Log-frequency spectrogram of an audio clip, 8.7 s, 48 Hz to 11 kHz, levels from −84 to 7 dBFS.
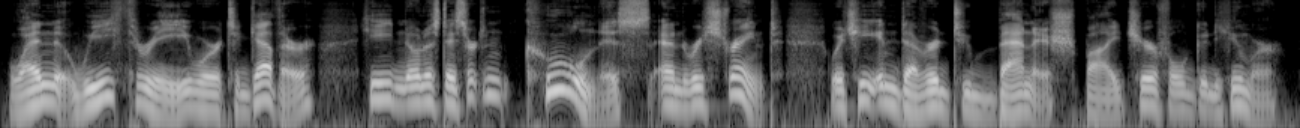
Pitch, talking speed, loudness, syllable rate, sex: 120 Hz, 145 wpm, -20 LUFS, 4.5 syllables/s, male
